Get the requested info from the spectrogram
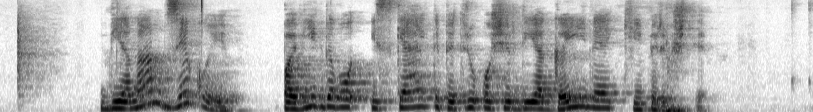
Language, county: Lithuanian, Šiauliai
